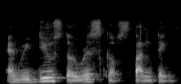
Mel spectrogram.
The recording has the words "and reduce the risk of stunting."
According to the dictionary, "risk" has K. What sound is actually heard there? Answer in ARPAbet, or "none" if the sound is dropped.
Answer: K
